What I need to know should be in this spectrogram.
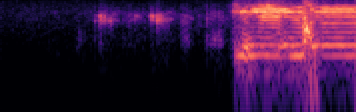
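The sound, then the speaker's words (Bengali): A car horn honking over a phone call into a radio show, a loud, steady blaring tone with a buzzy edge that cuts in after a few faint, brief noises on the line and keeps sounding. “মানে একটা গাড়ি phone করছে সে রীতিমতো horn বাজাচ্ছে”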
